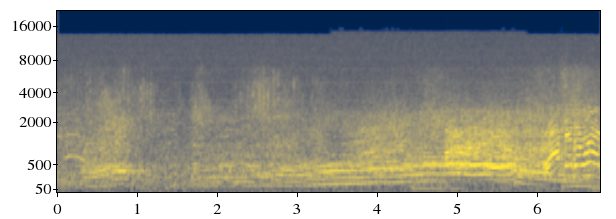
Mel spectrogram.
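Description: A race car, number 5, on a qualifying lap at Peoria Speedway during the 1997 Busch 100, engine rising and falling through revs with tire squeal, heard under an announcer's voice over the PA.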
